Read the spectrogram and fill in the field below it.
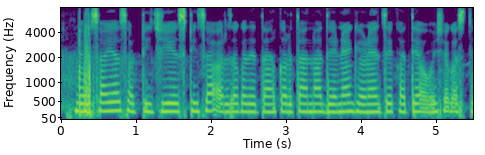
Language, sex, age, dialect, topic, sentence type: Marathi, female, 31-35, Northern Konkan, banking, statement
